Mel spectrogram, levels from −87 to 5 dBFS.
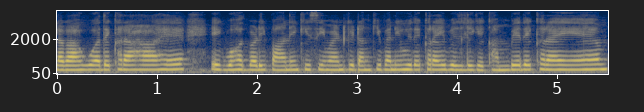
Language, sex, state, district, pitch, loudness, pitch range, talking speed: Hindi, female, Uttar Pradesh, Hamirpur, 220 Hz, -14 LUFS, 210-225 Hz, 260 wpm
